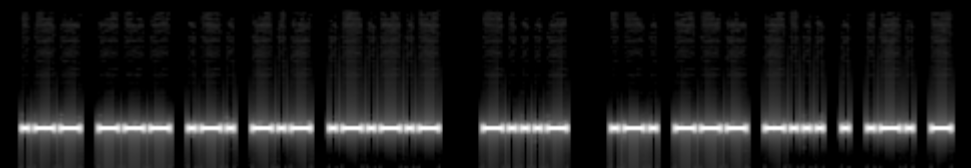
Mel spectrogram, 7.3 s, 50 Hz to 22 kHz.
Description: Morse code, heard as a keyed tone, about 25 wpm, 1000 Hz. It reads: WORK. <BT> ROBERT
